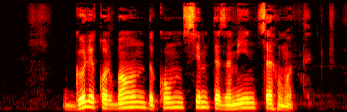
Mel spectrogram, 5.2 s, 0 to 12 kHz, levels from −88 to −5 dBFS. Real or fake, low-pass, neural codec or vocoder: real; 10.8 kHz; none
